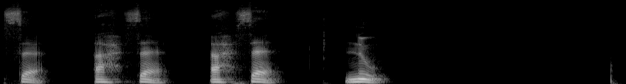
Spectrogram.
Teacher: We have sukun here, so we must pause on ha.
